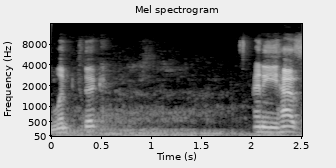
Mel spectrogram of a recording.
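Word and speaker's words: Limpdyke: rudy limp dick just because of the way his name is spelled it's you know m-l-i-m-p-d-y-k so it's limp dyke but most people call him limp dick and he has like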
